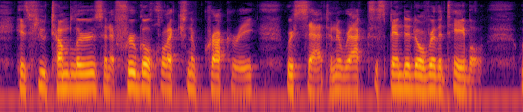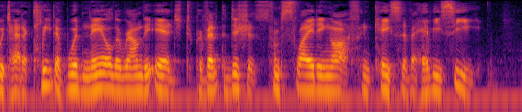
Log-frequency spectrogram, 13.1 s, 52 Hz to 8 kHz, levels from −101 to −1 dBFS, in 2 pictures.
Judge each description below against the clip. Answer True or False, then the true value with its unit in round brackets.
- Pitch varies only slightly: True (2.3 semitones)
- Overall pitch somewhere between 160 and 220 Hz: False (135 Hz)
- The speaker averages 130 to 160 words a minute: False (190 wpm)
